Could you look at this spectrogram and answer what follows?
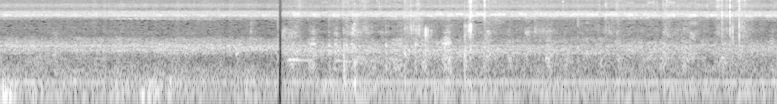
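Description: Faint, steady high chirring of field insects such as crickets, with soft footsteps on a dirt path from about a third of the way in.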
